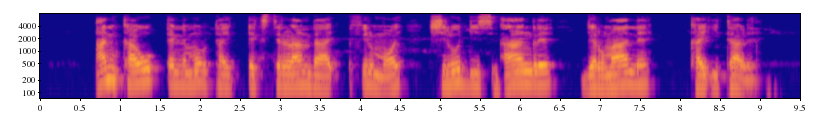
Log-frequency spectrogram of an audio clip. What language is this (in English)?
Esperanto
